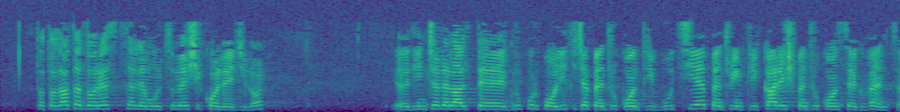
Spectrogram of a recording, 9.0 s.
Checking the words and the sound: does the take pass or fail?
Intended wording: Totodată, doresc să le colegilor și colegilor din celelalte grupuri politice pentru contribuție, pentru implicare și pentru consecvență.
fail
